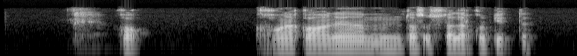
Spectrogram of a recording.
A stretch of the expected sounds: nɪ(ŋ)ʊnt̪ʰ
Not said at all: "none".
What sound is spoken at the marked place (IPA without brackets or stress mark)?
m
